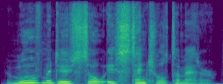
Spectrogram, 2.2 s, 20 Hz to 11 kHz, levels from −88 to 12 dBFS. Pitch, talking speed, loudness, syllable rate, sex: 165 Hz, 160 wpm, -16 LUFS, 5.3 syllables/s, male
